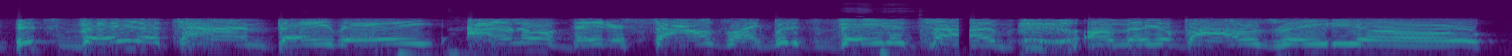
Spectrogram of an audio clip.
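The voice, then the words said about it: Poor imitation of a wrestler's voice. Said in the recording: “a terrible Vader impression”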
